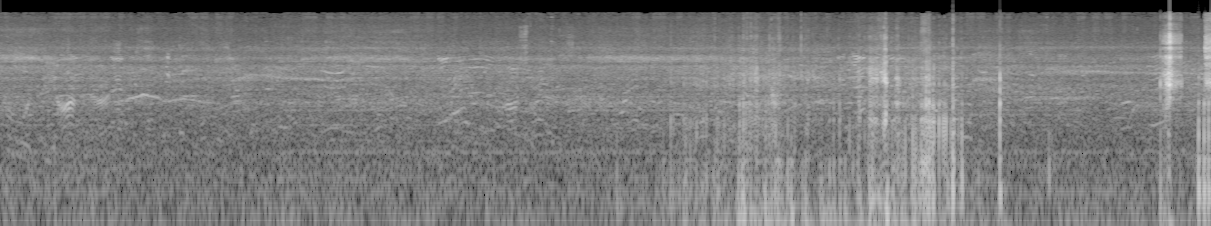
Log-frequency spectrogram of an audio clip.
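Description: Outdoor amusement-park ambience with voices in the first couple of seconds. In the second half come loud, rough rushes of noise, and a sharp knock just before the end.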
